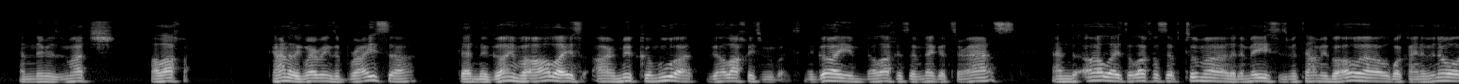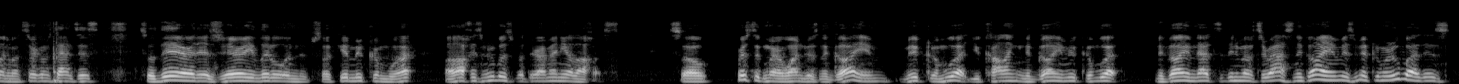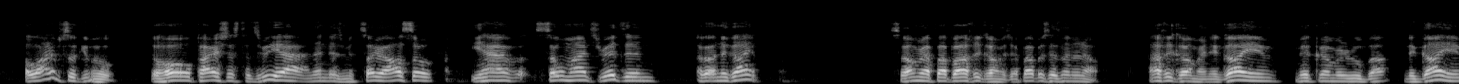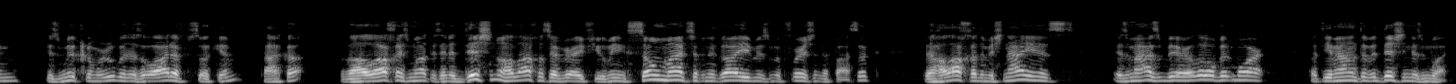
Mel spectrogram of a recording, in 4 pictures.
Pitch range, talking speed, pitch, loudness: 140-175 Hz, 165 wpm, 155 Hz, -22 LUFS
